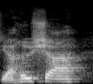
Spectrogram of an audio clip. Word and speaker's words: Yahusha: no letter J and the Messiah name could not have been pronounced as Jesus it is a Hebrew his name is Hebrew it's yahusha our Messiah Our Savior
